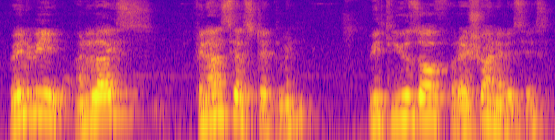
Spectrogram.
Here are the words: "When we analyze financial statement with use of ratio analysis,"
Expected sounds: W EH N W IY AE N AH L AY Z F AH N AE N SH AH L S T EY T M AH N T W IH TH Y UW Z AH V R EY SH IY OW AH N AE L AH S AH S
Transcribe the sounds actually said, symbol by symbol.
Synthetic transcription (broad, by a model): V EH N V IY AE N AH L AY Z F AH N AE N S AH L S T EY T M AH N T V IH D Y UW Z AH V R EY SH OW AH N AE L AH S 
